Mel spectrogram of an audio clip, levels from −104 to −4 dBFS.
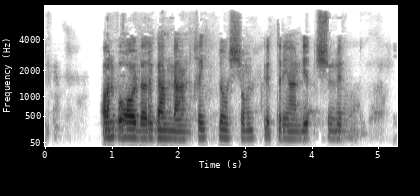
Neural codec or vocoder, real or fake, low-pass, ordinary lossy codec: codec, 24 kHz, 0.9 kbps, WavTokenizer, medium music audio release; fake; 7.2 kHz; MP3, 32 kbps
